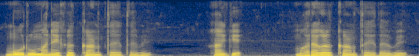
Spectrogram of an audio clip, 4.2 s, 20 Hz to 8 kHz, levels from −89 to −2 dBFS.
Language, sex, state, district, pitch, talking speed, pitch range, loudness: Kannada, male, Karnataka, Koppal, 150 Hz, 115 wpm, 135-165 Hz, -13 LUFS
